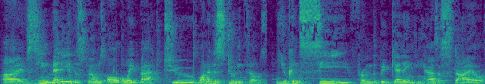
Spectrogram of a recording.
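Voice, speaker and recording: A man with an American accent, a guest in a casual interview who talks in a relaxed, chatty way and laughs easily. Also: mid-range voice, far from the mic. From United States. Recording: roomy echo with music behind.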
